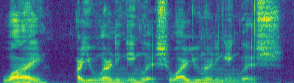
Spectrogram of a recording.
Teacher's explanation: if it's the five W's here your voice goes down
